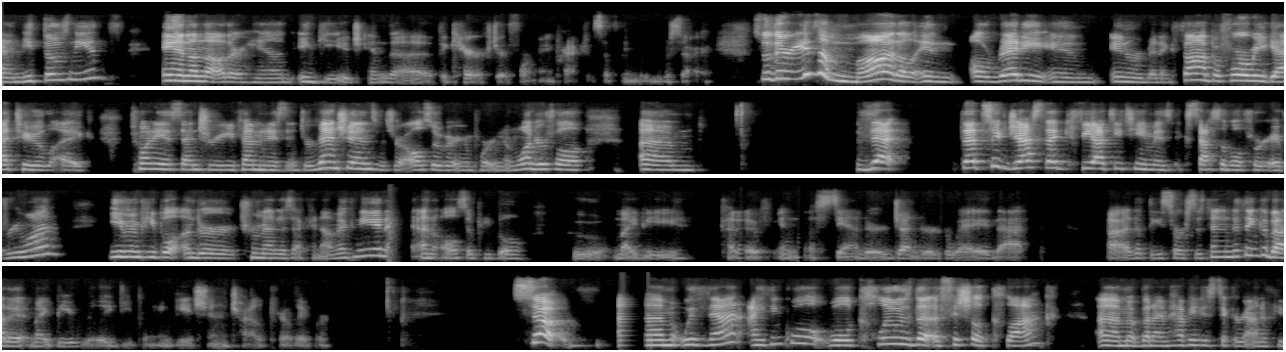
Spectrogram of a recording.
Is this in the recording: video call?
yes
